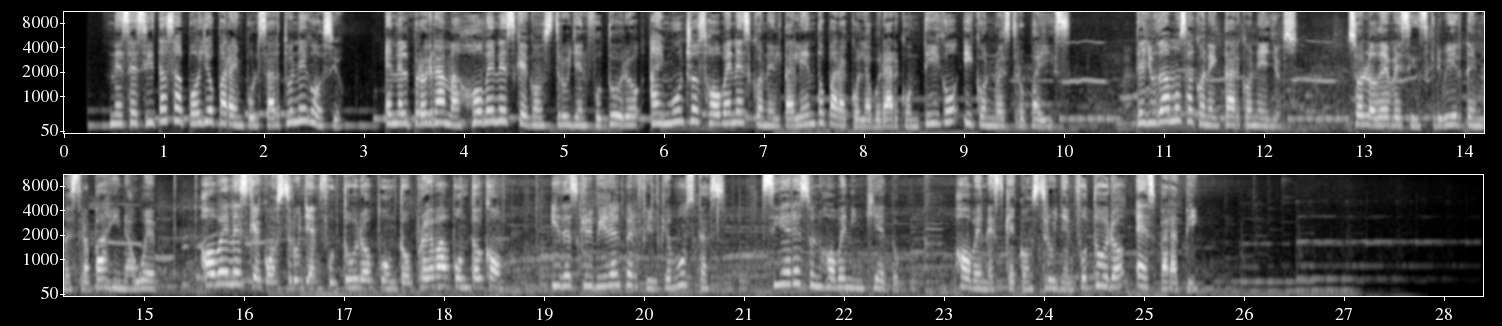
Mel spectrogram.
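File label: Latin American Spanish Commercial; voice demos; GoLocalise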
